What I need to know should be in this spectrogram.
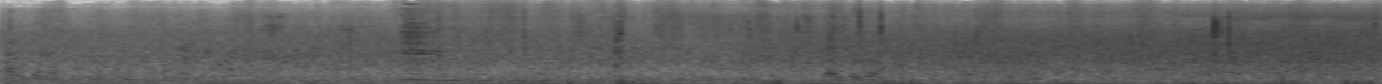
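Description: River water rushes steadily nearby.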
